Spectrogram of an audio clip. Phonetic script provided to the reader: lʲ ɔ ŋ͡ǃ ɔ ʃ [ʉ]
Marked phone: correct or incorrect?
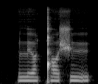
correct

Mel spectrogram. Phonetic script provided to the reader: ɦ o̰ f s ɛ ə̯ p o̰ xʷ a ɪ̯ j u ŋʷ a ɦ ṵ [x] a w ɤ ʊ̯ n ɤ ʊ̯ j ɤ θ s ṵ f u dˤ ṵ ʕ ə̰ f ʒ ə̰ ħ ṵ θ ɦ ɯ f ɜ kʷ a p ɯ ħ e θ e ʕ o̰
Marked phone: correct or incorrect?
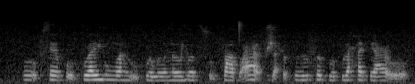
incorrect: xʷ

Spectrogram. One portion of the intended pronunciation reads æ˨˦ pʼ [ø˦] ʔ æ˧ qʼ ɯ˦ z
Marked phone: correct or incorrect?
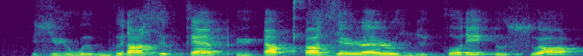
incorrect: y˦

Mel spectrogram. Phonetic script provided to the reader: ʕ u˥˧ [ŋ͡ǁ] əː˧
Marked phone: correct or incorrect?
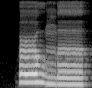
incorrect: ŋ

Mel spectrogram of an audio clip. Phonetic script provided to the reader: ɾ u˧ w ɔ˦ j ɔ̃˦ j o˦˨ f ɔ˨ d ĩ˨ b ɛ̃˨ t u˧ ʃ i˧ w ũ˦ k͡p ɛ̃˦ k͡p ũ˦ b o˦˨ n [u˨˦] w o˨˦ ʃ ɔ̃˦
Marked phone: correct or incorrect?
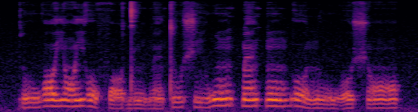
incorrect: u˨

